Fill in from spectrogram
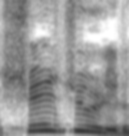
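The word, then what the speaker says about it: schedule: 영국 사람은 스케줄을 이제 쉐줄 이렇게 발음을 하고요.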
